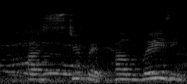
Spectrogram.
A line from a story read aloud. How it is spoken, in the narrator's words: he muttered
